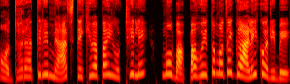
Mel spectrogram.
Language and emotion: Odia, fearful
